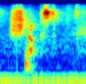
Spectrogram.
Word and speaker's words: Snooks: But Brice actually became most famous for her character, Baby Snooks, which she pronounced Schnooks.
